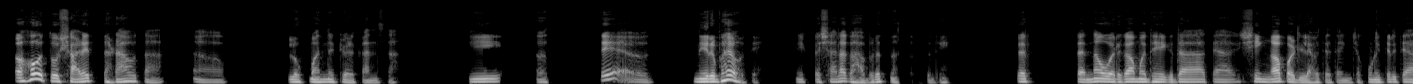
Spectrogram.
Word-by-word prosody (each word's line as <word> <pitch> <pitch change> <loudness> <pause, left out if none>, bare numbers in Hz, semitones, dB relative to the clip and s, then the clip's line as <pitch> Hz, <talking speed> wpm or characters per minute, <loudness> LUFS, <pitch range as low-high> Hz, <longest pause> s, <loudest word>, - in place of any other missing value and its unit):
अ, - - +3
हो, 240 +12 +8
तो 145 -8 +2
शाळेत 130 +4 +3
धडा 115 +2 0
होता. 110 -9 -3 0.3
अ, 100 -4 -9 0.7
लोकमान्य 115 0 0
टिळकांचा, 90 -3 -7
की 125 +7 -5 0.4
अ, 105 - -7 0.6
ते - - +4
अ, 105 -2 -7 0.5
निर्भय 130 +10 +6
होते, 95 - 0 0.4
ते 110 - -6
कशाला 120 +5 -1
घाबरत 110 -1 -3
नसतात 95 -2 -10 0.2
कधी. 95 +2 -12 0.7
तर 130 - +4 0.5
त्यांना 115 +4 +2
वर्गामध्ये 125 -1 +3
एकदा 115 +1 -1 0.2
त्या 110 -1 -7
शेंगा 125 0 +3
पडल्या 100 -4 0
होत्या 95 -1 -6
त्यांच्या 95 -1 -10
कोणीतरी 110 +2 -3
त्या, 110 -1 -2
115 Hz, 130 wpm, -24 LUFS, 100-125 Hz, 0.7 s, हो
